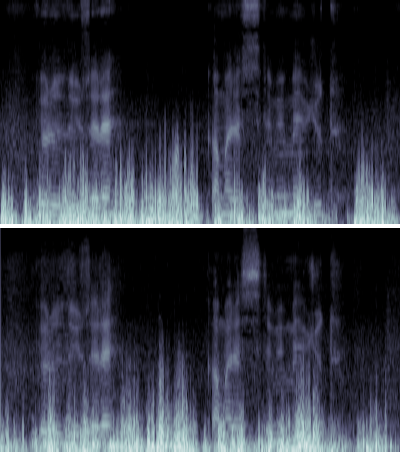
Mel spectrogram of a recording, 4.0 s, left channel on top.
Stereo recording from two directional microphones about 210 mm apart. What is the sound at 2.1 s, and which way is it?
Speech, 5° left (ahead or behind).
